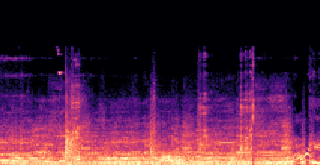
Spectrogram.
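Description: Busy arcade din of indistinct chatter and music, with a few sharp knocks about one second and three and a half seconds in.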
